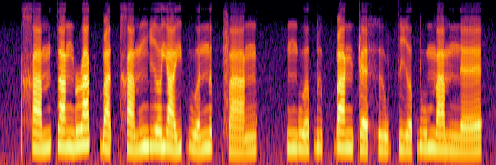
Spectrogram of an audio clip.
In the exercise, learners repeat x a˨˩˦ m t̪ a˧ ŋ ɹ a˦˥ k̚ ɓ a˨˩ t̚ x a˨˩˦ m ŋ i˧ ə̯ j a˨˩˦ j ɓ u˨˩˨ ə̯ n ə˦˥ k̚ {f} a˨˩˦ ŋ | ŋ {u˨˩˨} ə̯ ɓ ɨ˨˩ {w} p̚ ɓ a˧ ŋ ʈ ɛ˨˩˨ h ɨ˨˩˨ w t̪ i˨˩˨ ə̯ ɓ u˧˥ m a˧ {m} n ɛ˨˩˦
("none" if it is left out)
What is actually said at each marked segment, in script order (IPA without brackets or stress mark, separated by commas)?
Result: f, u˨˩˨, none, m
